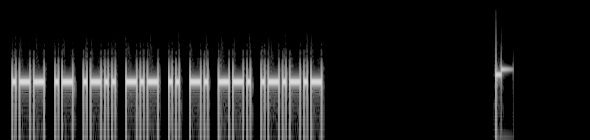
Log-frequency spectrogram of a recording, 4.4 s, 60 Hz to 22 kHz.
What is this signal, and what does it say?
Morse code, heard as a keyed tone, about 44 wpm, 700 Hz. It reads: WALKING.
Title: Easy Phrases 45wpm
